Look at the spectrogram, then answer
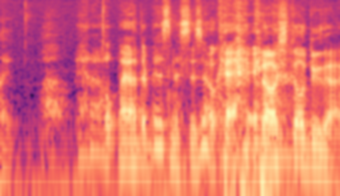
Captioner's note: laughs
